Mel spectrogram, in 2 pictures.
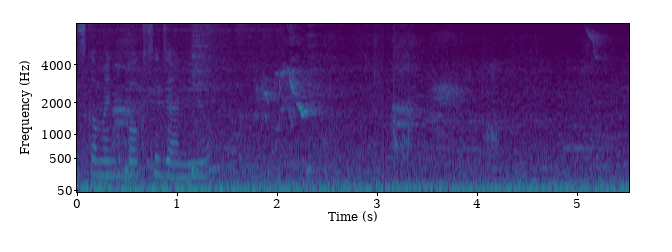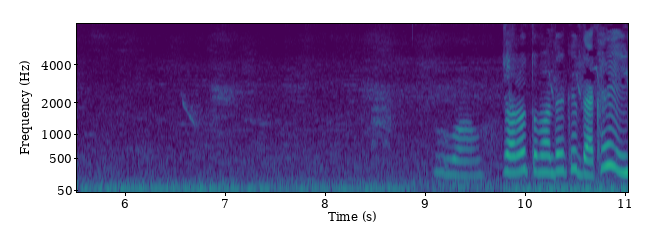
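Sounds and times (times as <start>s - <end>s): hoarse caw-like bird calls: 3.1s - 3.9s.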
